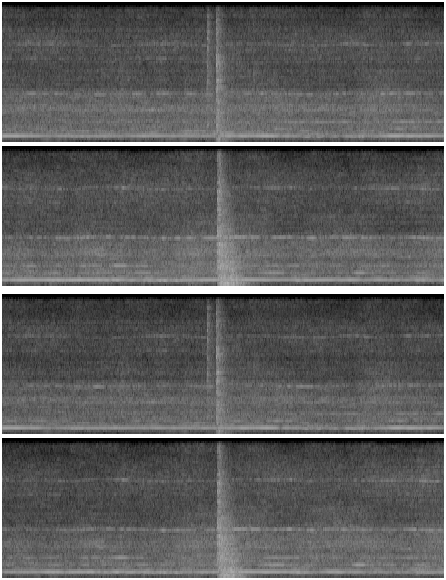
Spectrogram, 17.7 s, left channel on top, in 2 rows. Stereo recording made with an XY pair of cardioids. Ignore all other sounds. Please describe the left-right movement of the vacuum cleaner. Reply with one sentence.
In this clip you hear the vacuum cleaner travel towards the right.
